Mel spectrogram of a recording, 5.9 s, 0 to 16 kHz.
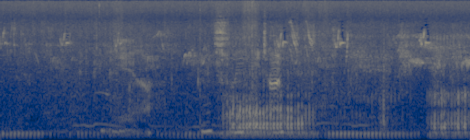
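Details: Cheetah purring while cuddling at a park near Johannesburg, South Africa, September 2014; steady pulsing low purr interrupted by human speech and brief louder vocal passages midway.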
